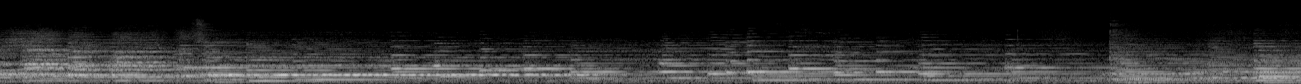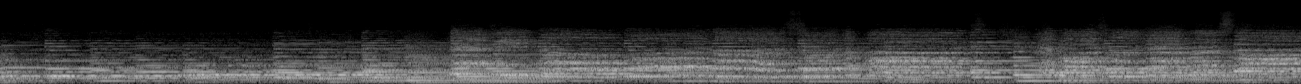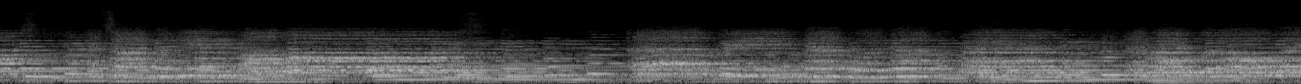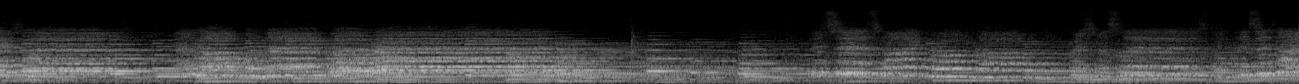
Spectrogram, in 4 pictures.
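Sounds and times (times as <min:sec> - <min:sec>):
children's choir singing: 0:00.0 - 0:52.0.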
